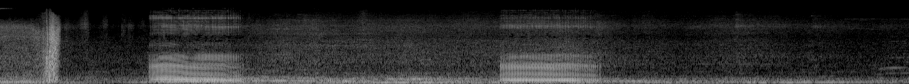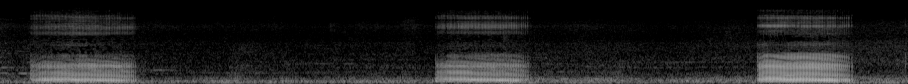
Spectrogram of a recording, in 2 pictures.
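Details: A Shih Tzu snores after a bath in slow, rasping breaths, each lasting about a second and repeating every few seconds.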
